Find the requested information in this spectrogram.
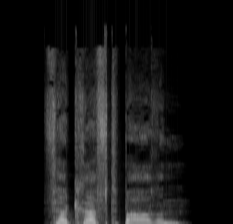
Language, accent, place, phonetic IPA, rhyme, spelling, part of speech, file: German, Germany, Berlin, [fɛɐ̯ˈkʁaftbaːʁən], -aftbaːʁən, verkraftbaren, adjective, De-verkraftbaren.ogg
- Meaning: inflection of verkraftbar: 1. strong genitive masculine/neuter singular 2. weak/mixed genitive/dative all-gender singular 3. strong/weak/mixed accusative masculine singular 4. strong dative plural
